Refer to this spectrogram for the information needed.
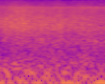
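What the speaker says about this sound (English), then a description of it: "that's quite the explosion" A rocket explodes in the video game Kerbal Space Program, a dense, loud, continuous roaring blast filling the whole moment with no talk.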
